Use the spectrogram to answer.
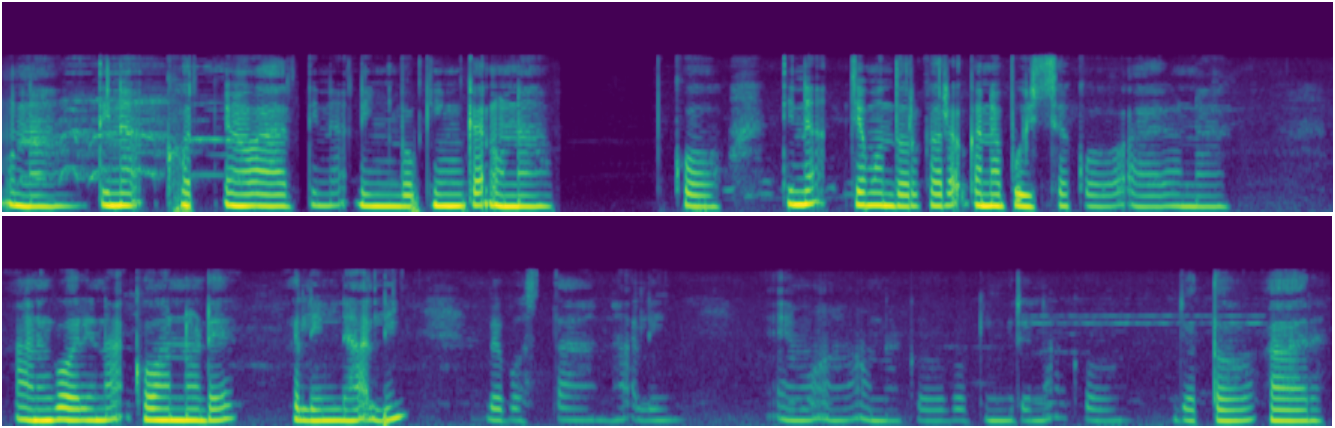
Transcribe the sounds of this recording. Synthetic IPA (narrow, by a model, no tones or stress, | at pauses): ɔnat̪inaʔkʰɔt̚ɔaɾt̪inaʔliɲbɔkiŋkat̪ɔna | kɔt̪inaʔd͡ʒɛmɔnd̪ɔɾkaɾɔʔkanapujsəkɔaɾɔna | aɳɡɔʔɾɛnaʔkɔnɔɖɛ | əliɲɦaʔliɲ | bɛbɔst̪ʰanhaʔliɲ | ɛmɔʔaɔnakɔbɔkiŋɾɛnaʔkɔd͡ʒɔt̪ɔaɾ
